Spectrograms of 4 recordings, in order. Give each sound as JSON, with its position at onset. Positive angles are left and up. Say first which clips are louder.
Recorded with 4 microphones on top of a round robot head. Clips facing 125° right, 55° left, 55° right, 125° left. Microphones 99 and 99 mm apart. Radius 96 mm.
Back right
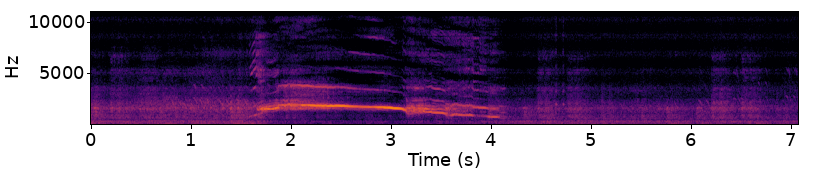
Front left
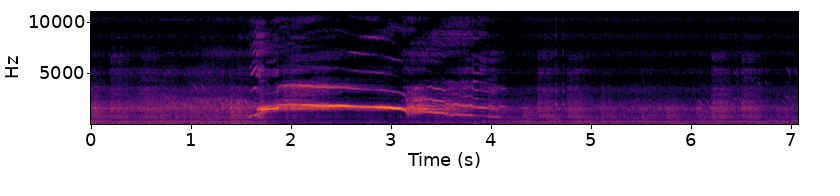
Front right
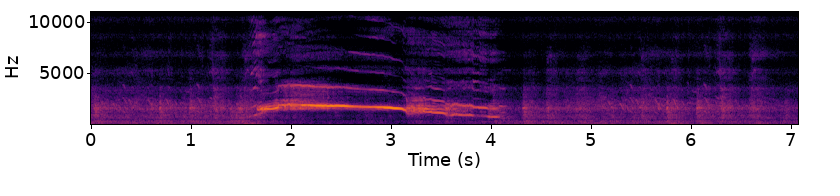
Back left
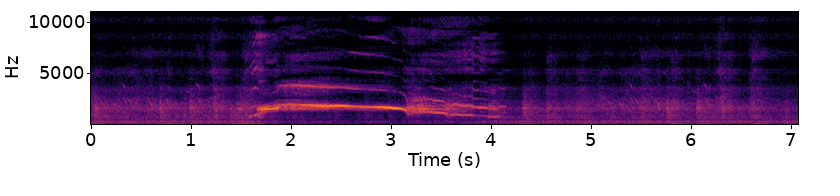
{"t": 1.6, "sound": "a scream", "louder": "front left 3 dB, back left 2 dB", "azimuth_deg": 75, "distance_m": 1.1}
